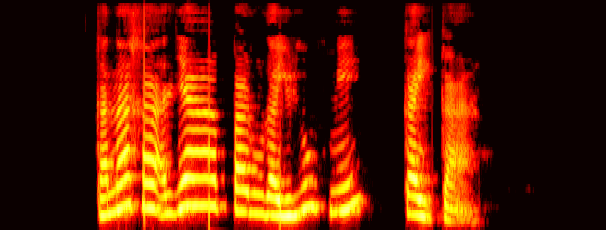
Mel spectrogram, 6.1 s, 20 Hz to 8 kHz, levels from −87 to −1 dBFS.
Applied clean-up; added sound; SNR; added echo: none; none; none; none.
